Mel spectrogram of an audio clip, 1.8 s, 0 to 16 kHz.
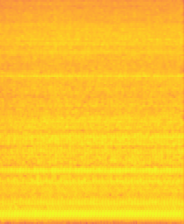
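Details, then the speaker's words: Honda CB200T twin after camshaft and valve replacement, smoking: fast, lumpy, hollow idle, sounding like only the left cylinder fires. Old spark plugs suspected; carb work also needed. Running on one cylinder. "sounds like we're only on the left which we'll get it sorted yeah sounds like we're only on the left"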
